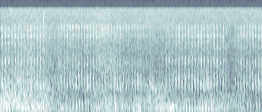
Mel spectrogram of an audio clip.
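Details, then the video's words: Steady close-up purr from a pet cat named Clementine, recorded on a fluffy mic: continuous low vibrating rumble with fine rapid pulsing and no pauses. "Cat purring you to sleep with fluffy mic"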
